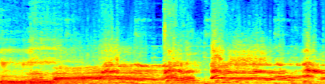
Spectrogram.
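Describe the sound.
A person imitates a dog growling, a loud, rough voiced rumble with wavering pitch that runs almost continuously, pausing briefly midway before growling again.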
